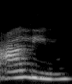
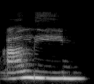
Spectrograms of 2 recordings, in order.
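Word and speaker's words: عليم: Harusnya alim pakai ain. Ternyata dibacanya pakai a, alim. Nah, itu gimana artinya?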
